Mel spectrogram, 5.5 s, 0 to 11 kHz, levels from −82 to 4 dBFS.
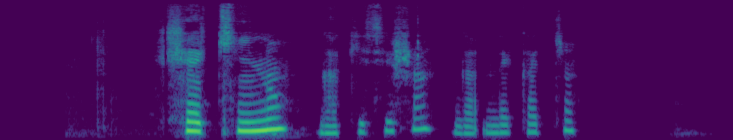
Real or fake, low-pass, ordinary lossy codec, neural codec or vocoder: real; 9.9 kHz; AAC, 64 kbps; none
